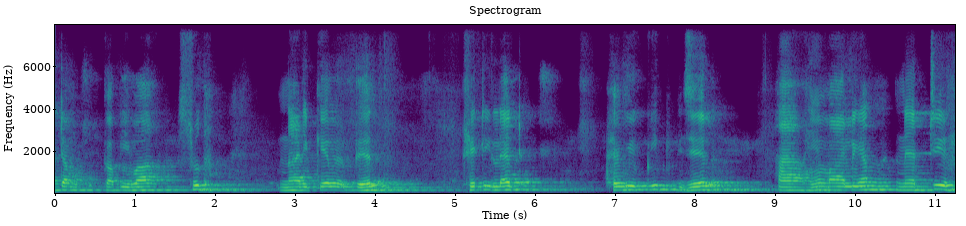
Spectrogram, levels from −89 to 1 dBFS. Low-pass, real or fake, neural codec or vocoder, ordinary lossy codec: none; fake; codec, 16 kHz, 2 kbps, X-Codec, HuBERT features, trained on balanced general audio; none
